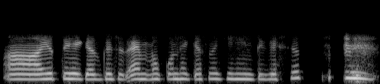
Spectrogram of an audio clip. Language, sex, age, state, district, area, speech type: Kashmiri, female, 18-30, Jammu and Kashmir, Kulgam, rural, conversation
